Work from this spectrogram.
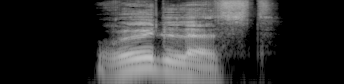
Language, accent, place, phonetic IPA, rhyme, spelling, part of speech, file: German, Germany, Berlin, [ˈʁøːdləst], -øːdləst, rödlest, verb, De-rödlest.ogg
- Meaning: second-person singular subjunctive I of rödeln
